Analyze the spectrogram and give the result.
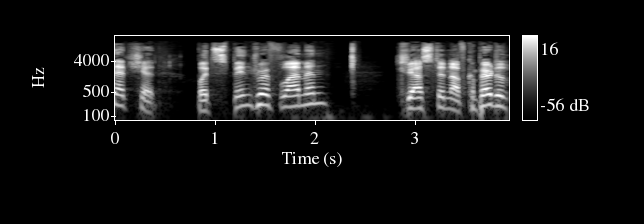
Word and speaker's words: Spindrift: is it Spindrift? Is that correct? – It is Spindrift, yes.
